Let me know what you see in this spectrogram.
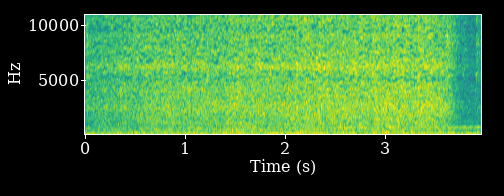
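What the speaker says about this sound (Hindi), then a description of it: "देखिए सड़क पर बाढ़ के पानी में ऐसे लहरें उठ रही हैं जैसे समंदर में उठती हैं।" Floodwater about four feet deep surges in waves along a Chennai street, giving a continuous loud, rushing roar with no pauses and no voices.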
